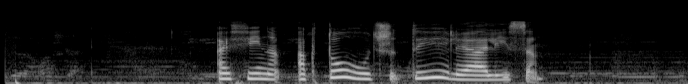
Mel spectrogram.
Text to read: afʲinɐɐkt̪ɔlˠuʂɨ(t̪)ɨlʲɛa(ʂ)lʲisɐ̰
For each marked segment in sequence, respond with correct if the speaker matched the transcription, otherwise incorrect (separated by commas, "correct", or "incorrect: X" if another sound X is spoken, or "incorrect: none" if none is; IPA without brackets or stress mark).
correct, incorrect: none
